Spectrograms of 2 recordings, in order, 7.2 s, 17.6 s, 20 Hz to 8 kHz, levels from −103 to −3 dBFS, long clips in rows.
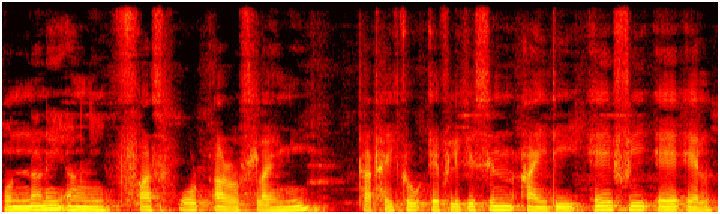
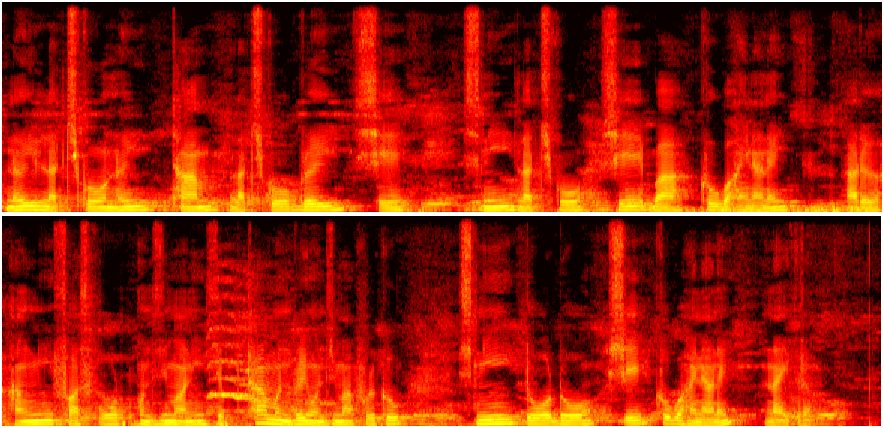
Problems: constant background noise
